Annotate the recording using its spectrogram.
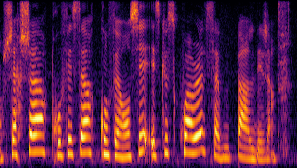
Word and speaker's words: SQRL: Et cela se prononce squirrel dans mon bon anglais, qui veut dire écureuil.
